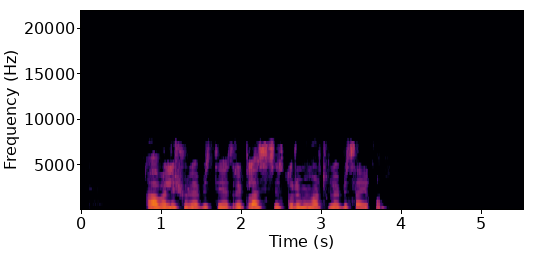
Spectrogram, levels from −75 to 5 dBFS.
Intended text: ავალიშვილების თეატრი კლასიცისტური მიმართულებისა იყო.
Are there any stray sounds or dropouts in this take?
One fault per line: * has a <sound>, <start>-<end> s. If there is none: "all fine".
all fine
